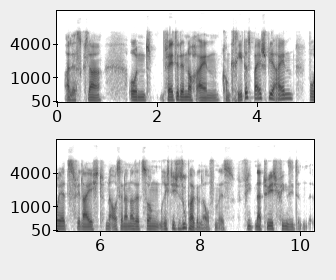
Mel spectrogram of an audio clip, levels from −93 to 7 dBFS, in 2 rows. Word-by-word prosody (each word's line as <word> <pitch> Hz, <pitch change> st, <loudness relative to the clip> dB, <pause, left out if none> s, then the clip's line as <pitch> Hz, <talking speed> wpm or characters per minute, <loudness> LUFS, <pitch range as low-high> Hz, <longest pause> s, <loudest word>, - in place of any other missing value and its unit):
Alles -, -, -1 dB
klar. 100 Hz, 0 st, +1 dB, 0.5 s
Und 105 Hz, -2 st, +1 dB, 0.2 s
fällt 110 Hz, +2 st, +6 dB
dir 130 Hz, -, +3 dB
denn 110 Hz, -1 st, +3 dB
noch 105 Hz, -2 st, +2 dB
ein 95 Hz, +1 st, +2 dB
konkretes 105 Hz, -, -1 dB
Beispiel 170 Hz, -1 st, +3 dB
ein, 165 Hz, +2 st, +1 dB, 0.3 s
wo 115 Hz, -2 st, -2 dB
jetzt 105 Hz, -1 st, 0 dB
vielleicht 95 Hz, -2 st, 0 dB
'ne -, -, -5 dB
Auseinandersetzung 105 Hz, -1 st, -1 dB
richtig 115 Hz, +3 st, 0 dB
super 145 Hz, +5 st, +1 dB
gelaufen -, -, -9 dB
ist? -, -, -5 dB
Fi 110 Hz, -2 st, -9 dB
natürlich 110 Hz, +3 st, +2 dB
fing 105 Hz, -2 st, -6 dB
sie 95 Hz, -1 st, -8 dB
dann -, -, -14 dB
105 Hz, 145 wpm, -25 LUFS, 100-115 Hz, 0.5 s, fällt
